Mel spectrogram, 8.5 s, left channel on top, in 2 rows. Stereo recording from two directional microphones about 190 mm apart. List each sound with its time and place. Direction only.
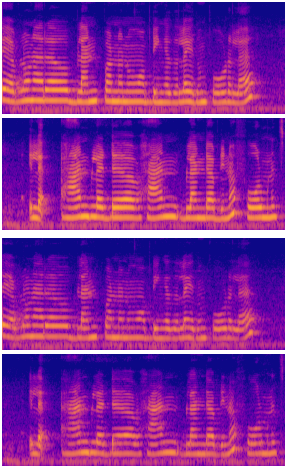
0.0 s a woman's voice: 40° left (ahead or behind)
